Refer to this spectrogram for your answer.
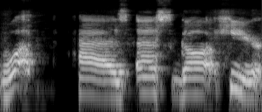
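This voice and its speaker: Booming at a middle pitch, a female-sounding put-on character voice fills the clip. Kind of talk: rough, dialect grammar.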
